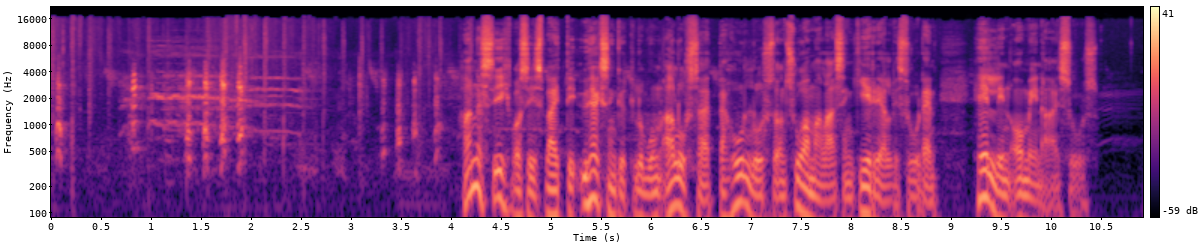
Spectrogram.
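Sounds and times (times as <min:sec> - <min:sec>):
chicken clucking and squawking: 0:00.0 - 0:04.1
speech: 0:04.1 - 0:10.6.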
